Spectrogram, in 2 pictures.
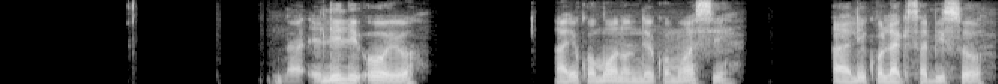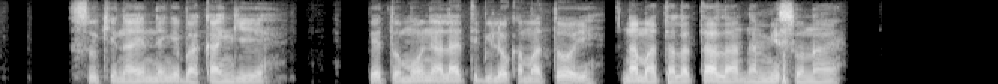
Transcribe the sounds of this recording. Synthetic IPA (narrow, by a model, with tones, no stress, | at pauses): na˨ʔe˨li˦li˦ʔo˦jo˦ | a˨za˨li˦ko˨mɔ˦na˨nde˨ko˨mwa˦si˦ | a˨a˨li˦ko˨la˨ki̥˨sa˨bi˦so˦ | su˦ki˦na˨je˦nde˦ŋɡe˦ba˨ka˨ŋɡi˦je˦ | pe˦to˨mɔ˦ni˦a˨la˦ti˦bi˨lɔ˦ka˨ma˨to˦i˦ | na˨ma˨ta˨la˨ta˦la˨na˨mi˦so˨na˨je˦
